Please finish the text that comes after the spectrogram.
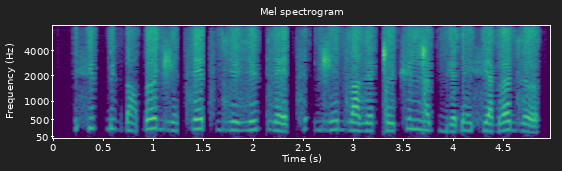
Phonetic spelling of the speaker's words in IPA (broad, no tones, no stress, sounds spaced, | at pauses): fʲ ɵ p ɓ y ɡ ɗ ɑ̤ ɓ ɵ d͡ʒ e̤ t͡s e t͡s d͡z y z y p z e t͡s | d͡ʒ e̤ d͡z ɑ z ø ǀ ʉ t͡ʃ ʉ ŋ͡ǀ ø p bʲ ɵ ɗ e̤ fʲ ɑ ɡ œ d͡z ɵ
